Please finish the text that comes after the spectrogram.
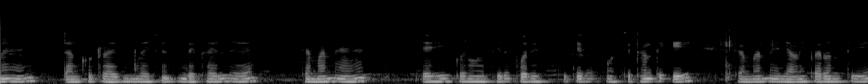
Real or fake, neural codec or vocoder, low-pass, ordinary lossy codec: real; none; 5.4 kHz; none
